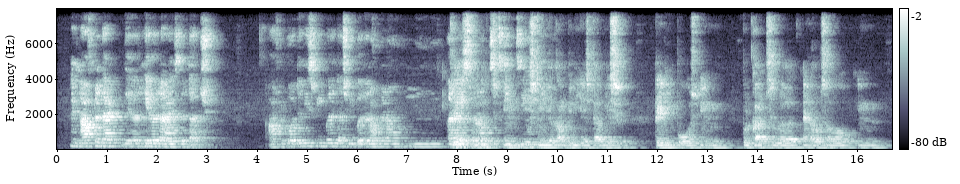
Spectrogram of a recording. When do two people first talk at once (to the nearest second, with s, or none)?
8 s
